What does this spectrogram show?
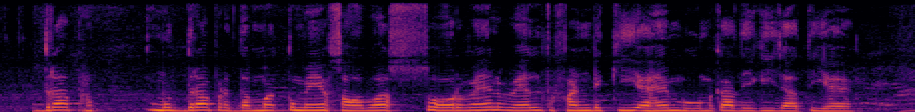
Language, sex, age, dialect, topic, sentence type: Hindi, male, 18-24, Kanauji Braj Bhasha, banking, statement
